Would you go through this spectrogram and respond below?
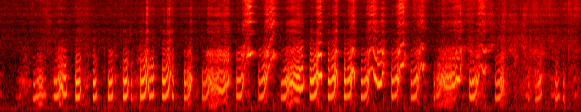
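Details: Pet guinea pig, described as loud, giving fast runs of shrill rising-falling squeals at nearly four per second, loudest in the middle stretch, tapering off at the end.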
